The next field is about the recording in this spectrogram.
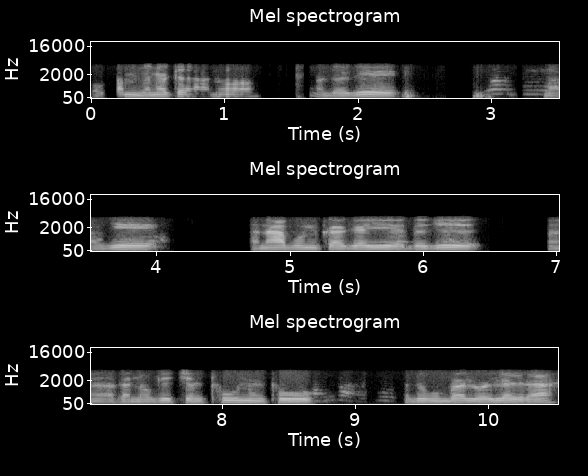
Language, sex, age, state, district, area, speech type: Manipuri, male, 45-60, Manipur, Imphal East, rural, conversation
